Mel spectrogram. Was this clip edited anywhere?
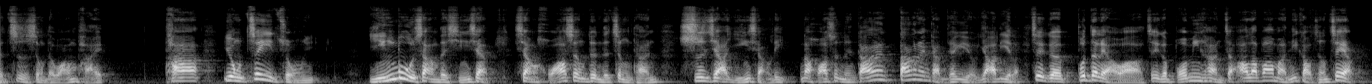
yes; 2 cuts; at 7.9 s, 10.3 s

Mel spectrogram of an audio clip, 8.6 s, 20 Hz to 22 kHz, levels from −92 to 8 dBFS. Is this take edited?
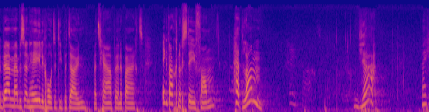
no; 0 cuts

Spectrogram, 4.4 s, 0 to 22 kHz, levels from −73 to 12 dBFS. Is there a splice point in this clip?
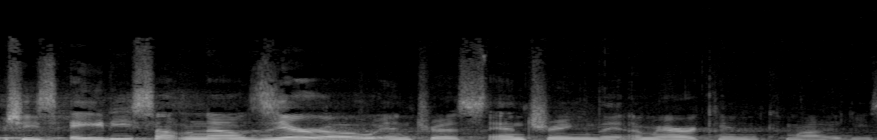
yes; 1 cut; at 2.4 s

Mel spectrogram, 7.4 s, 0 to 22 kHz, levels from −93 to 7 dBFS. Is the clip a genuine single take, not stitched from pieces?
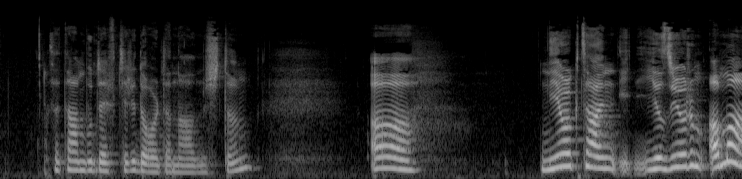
yes; 0 cuts

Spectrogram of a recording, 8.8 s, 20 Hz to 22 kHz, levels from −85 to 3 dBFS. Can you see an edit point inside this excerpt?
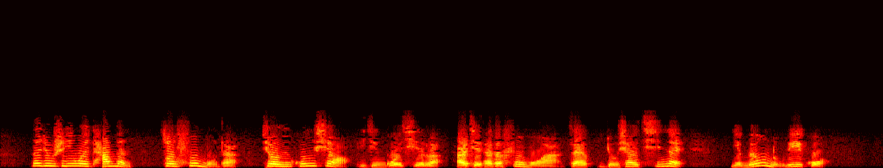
yes; 1 cut; at 4.5 s

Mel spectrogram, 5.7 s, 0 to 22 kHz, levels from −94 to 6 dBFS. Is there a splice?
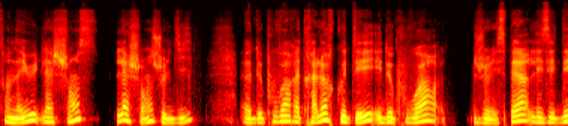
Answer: no; 0 cuts

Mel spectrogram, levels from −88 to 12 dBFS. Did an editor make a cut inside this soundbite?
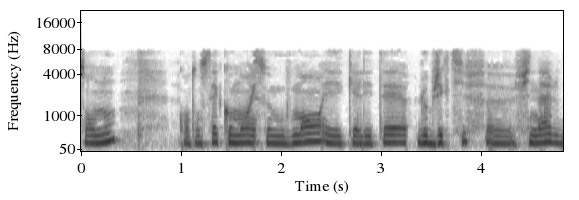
yes; 2 cuts; at 1.7 s, 3.2 s

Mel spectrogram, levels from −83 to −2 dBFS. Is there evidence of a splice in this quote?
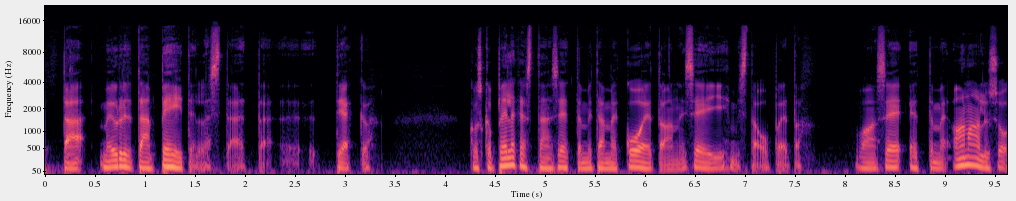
no; 0 cuts

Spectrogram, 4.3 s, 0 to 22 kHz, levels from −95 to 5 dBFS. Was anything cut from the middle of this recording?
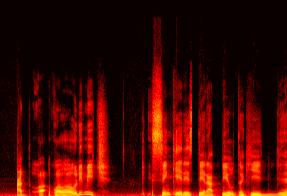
yes; 1 cut; at 2.9 s

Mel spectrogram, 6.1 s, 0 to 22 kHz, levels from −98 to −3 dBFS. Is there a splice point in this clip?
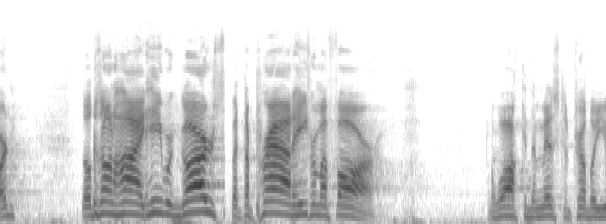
yes; 5 cuts; at 0.9 s, 1.4 s, 2.2 s, 3.1 s, 4.9 s

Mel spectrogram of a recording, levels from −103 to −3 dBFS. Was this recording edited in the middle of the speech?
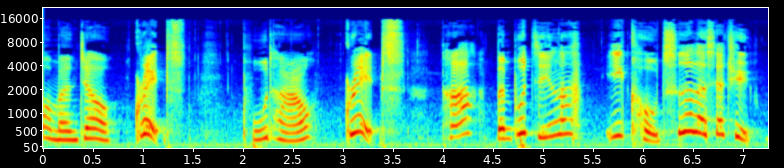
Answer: no; 0 cuts

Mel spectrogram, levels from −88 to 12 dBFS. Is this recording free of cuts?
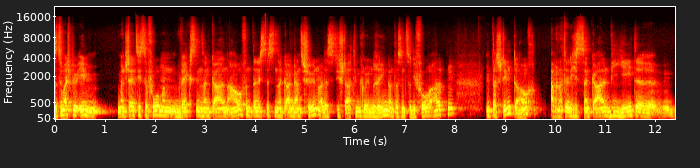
no; 1 cut; at 8.6 s

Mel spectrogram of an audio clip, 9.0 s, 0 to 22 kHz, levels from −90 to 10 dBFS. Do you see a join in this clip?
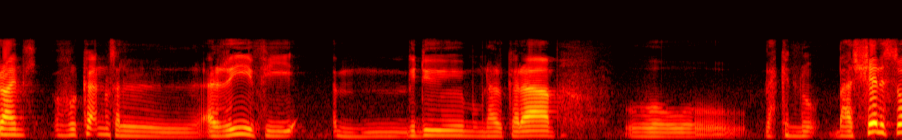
yes; 2 cuts; at 1.1 s, 4.1 s

